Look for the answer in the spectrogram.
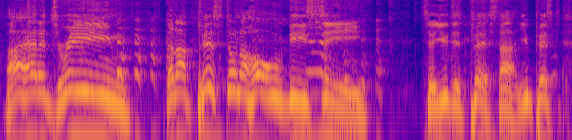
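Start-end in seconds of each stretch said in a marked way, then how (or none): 0.1-3.7 slow, high, mock-grand preacher cadence; mock dream speech. Friend mocking the bed-wetter as a dreaming orator. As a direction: ham it up like a grand oration.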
